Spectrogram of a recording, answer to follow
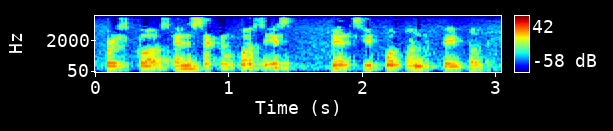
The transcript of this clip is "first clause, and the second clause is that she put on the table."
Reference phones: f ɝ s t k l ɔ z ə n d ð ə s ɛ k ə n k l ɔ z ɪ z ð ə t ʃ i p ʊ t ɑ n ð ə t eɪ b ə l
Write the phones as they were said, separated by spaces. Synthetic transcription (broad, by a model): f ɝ s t k l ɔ s ə n d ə s ɛ k ə n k l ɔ s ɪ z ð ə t s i p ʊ t ɑ n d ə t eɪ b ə l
